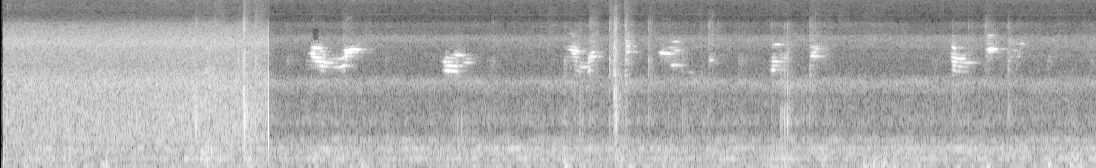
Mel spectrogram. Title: The weird noise Galaxy Buds make when the charging case runs out of battery.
